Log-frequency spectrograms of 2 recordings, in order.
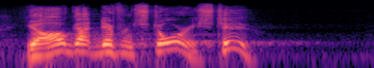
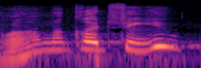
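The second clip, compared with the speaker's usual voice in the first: softer mock grumble to the preacher; imitated reluctant churchgoer's quiet comeback; unwelcoming retort; 5 semitones higher, 5 dB quieter than usual. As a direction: answer back under your breath, rising at the end. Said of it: "I wanted to tell him".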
